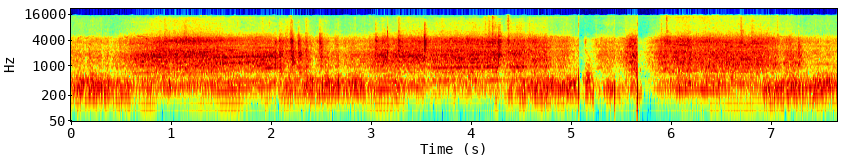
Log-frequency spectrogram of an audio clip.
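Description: Honda Civic rally car's engine and drivetrain heard from inside the stripped cabin, pulling away at low speed with the revs rising in short repeated climbs. A few sharp knocks come about five to six seconds in.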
